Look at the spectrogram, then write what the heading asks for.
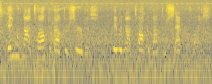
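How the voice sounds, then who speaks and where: Loud background noise fills the recording. The talking proceeds at a moderate pace. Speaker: police deputy chief. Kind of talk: motivational pep talk to recruits. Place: open country.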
